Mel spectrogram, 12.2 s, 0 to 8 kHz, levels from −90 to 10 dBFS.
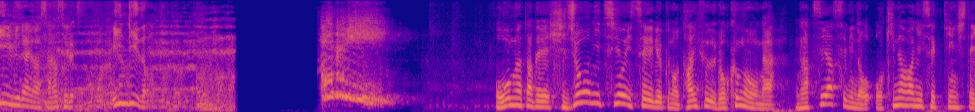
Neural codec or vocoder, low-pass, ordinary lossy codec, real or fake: codec, 16 kHz, 4 kbps, FreqCodec, smaller model; none; none; fake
